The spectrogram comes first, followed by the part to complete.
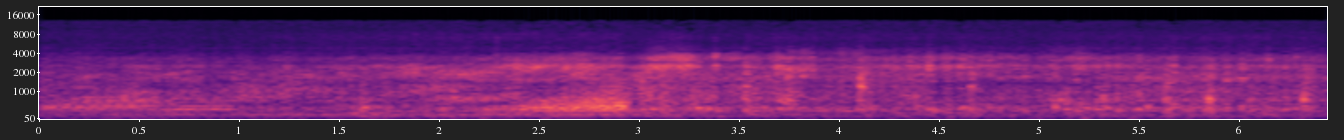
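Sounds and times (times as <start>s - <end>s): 
damaged propeller airplane droning with rough engine noise: 0.0s - 6.4s.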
